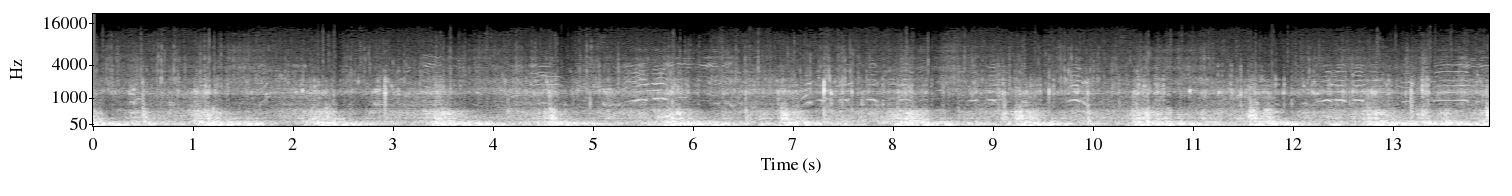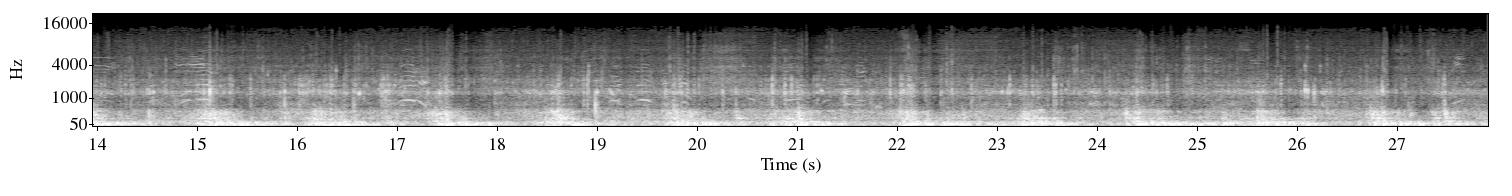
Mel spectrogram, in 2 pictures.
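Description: Oars splash into water in a steady rowing rhythm.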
